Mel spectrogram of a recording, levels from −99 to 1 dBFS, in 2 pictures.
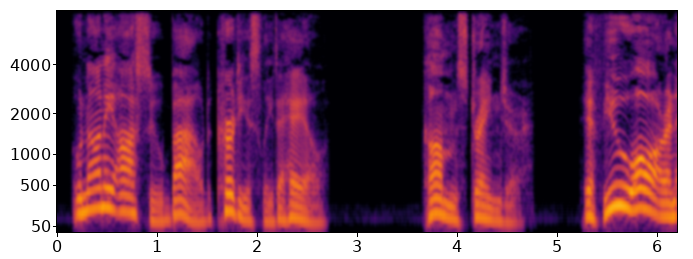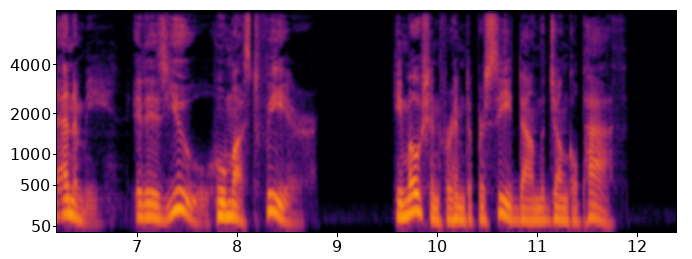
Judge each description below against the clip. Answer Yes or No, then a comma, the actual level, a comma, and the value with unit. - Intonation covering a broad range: Yes, wide, 7.8 semitones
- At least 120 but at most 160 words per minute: Yes, average, 140 wpm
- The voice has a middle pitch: No, low, 130 Hz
